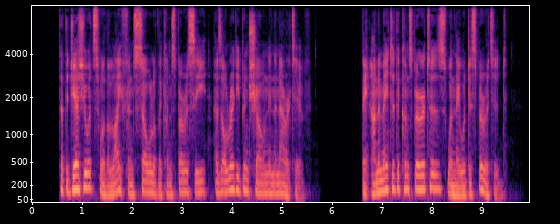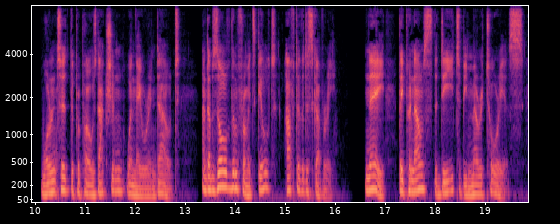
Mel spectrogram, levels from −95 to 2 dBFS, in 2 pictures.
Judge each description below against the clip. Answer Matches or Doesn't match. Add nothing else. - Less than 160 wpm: Matches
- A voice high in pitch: Doesn't match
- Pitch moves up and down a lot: Matches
